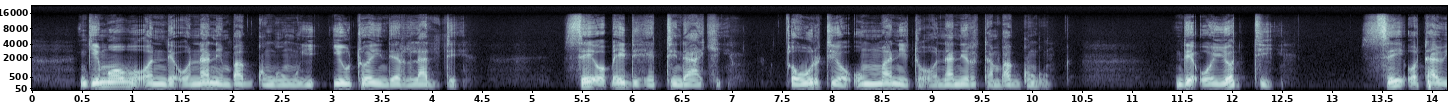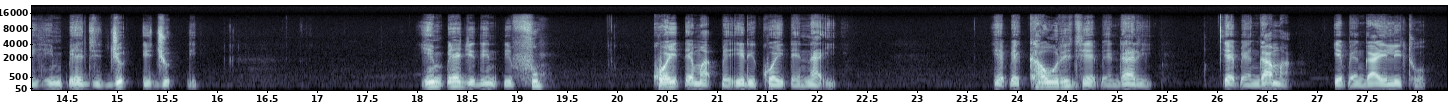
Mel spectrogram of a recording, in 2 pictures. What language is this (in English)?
Pular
